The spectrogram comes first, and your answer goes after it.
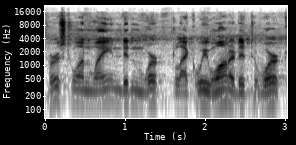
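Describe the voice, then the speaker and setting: A man's voice: medium pitch, little pitch movement, a little slow, faint music behind. A man working as a rodeo announcer, mixing live commentary with banter over an arena PA. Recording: arena PA with faint background noise.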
